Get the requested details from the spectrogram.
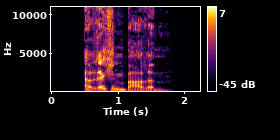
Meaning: strong dative masculine/neuter singular of errechenbar
- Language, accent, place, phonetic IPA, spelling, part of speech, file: German, Germany, Berlin, [ɛɐ̯ˈʁɛçn̩ˌbaːʁəm], errechenbarem, adjective, De-errechenbarem.ogg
